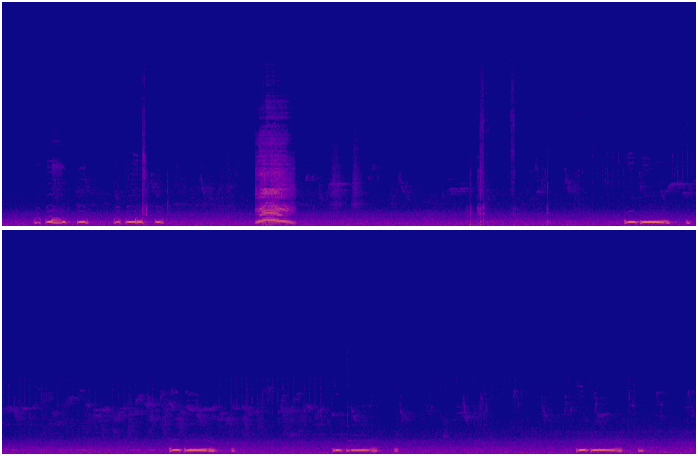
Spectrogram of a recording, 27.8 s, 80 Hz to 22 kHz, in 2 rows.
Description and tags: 20070120.collared.dove.01
mono recording of a couple doves resting on the plants of my balcony. Senn ME62 > Sony MD > Edirol R09
bird-call, city, collared-dove, cooing, flickr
